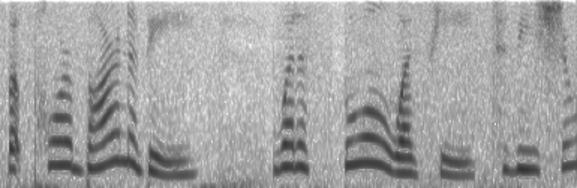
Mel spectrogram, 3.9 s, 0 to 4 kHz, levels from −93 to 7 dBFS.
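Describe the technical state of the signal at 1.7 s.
The sender likely stopped transmitting from 1.46 to 1.82 s, so comfort noise in place of the background leaves a steady, featureless hiss about 3 dB off the level of the real background.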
